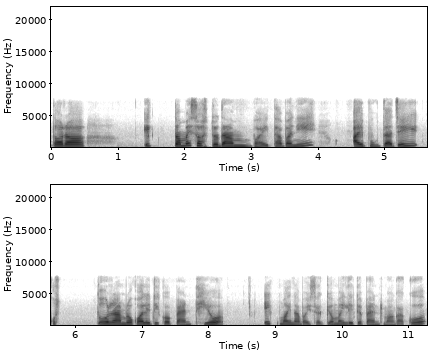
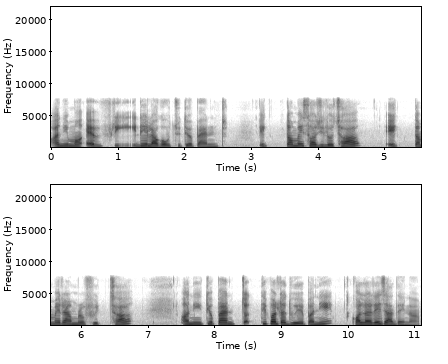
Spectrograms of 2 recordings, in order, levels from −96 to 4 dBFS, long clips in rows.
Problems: none marked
